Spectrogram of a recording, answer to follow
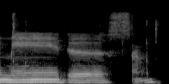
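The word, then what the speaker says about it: médecin: Terus ini bacanya chanson. Pencet. Ya, yang ini yang ketiga ini chanson. Yang artinya lagu. Ini medecin.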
